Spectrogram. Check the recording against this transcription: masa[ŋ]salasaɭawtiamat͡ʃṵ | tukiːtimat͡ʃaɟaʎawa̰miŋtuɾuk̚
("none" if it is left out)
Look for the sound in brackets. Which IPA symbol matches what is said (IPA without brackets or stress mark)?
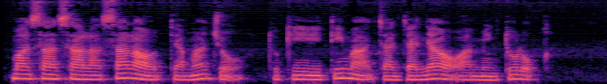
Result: none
